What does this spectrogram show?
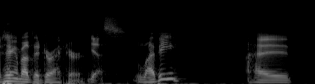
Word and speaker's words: Levy: leevy Levy you're talking about the ctor yes Levy I how how it's spelled l v y Levy Levy okay so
